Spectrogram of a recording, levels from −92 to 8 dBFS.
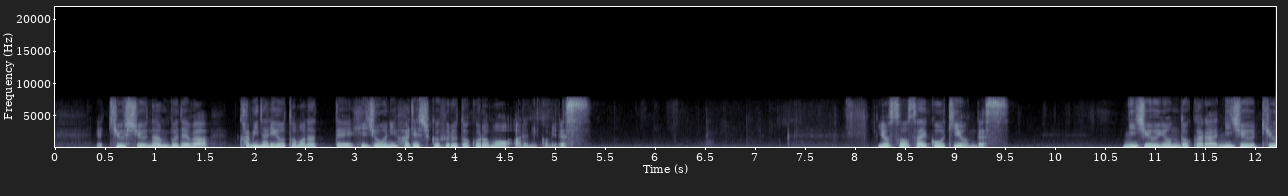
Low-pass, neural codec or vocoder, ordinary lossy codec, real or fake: none; none; none; real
